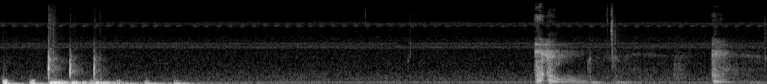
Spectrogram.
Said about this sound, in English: So, how are we doing this? Okay, so, 1, 2, 3, knock. Gotcha. Okay then, on the count of three.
